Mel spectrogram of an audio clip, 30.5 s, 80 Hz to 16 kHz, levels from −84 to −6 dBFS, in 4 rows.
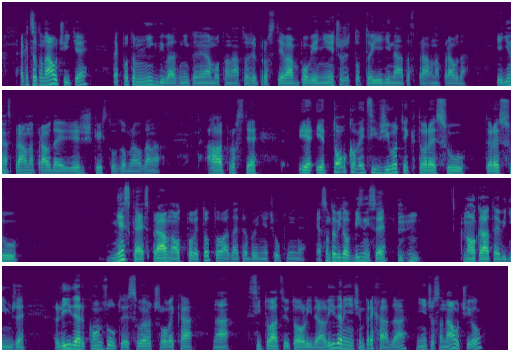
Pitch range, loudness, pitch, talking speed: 115-135 Hz, -37 LUFS, 125 Hz, 160 wpm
